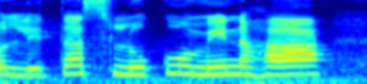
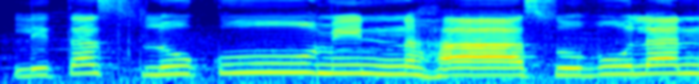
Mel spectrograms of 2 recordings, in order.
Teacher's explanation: वाव मद्दा को एक अलिफ की मिकदार खींच कर पढ़ते हैं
